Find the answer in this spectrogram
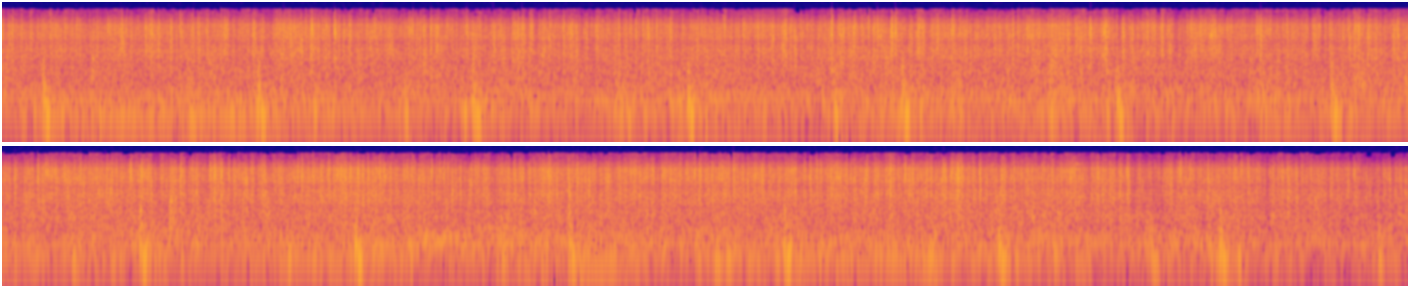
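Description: Heavy rain pattering steadily on a truck's windshield and roof, heard from inside the moving cab, with a low engine hum underneath.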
